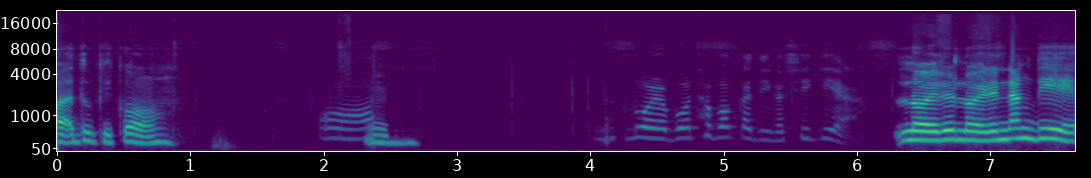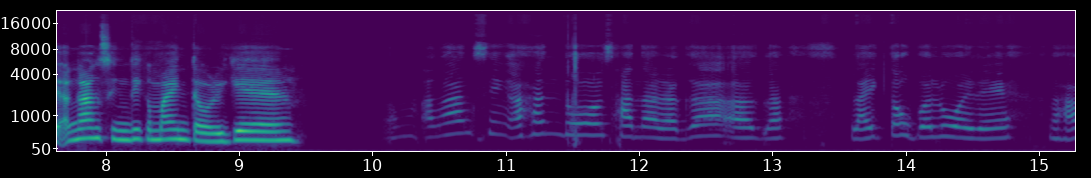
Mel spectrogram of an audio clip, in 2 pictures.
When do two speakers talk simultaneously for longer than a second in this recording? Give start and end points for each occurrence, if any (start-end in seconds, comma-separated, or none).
none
